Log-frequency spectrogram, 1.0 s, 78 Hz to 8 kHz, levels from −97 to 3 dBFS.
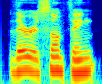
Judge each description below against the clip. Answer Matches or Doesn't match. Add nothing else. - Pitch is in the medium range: Matches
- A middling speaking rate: Matches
